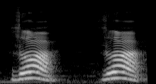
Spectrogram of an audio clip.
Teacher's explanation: जबान की नोक सामने वाले दांतों के किनारों पर लगेगी इस हर्फ का भी यही मखर है यानी जबान की नोक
